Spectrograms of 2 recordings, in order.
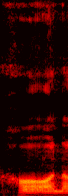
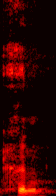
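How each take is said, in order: First: The syllable has a full, open vowel. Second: The syllable has a weak, reduced vowel. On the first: The speaker calls it wrong. "มองเห็นไหมคอนอกเคินเราพูดเลยเป็นเคิน" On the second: The speaker calls it right. "เราพูดเลยเป็นเคิน"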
